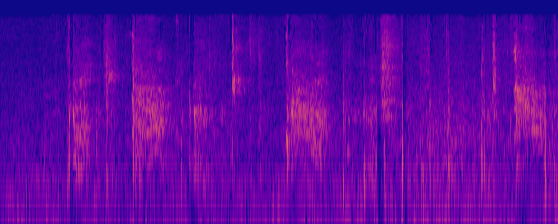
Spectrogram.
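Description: A tennis ball is struck back and forth with sharp pops of the racket.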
